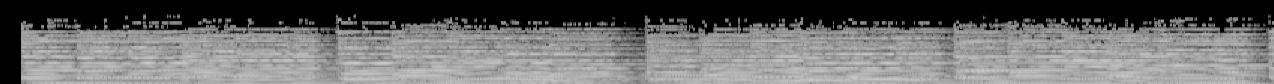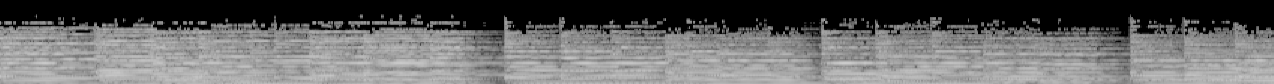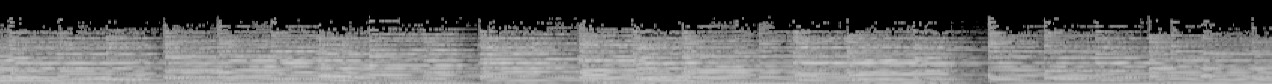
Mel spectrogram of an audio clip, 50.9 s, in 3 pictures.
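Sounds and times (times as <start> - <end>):
piano: 0.0 - 50.9.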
